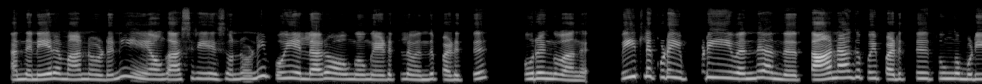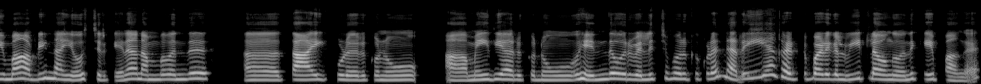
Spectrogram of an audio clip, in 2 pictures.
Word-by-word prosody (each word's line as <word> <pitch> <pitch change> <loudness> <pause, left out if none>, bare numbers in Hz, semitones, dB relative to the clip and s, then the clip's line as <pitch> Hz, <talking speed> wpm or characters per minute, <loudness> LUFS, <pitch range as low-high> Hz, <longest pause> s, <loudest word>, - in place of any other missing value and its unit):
அந்த 235 +1 0
நேரம் 250 +1 +2
ஆன 230 +1 -1
உடனே 235 - -3 0.2
அவுங்க 230 0 -1
ஆசிரியர் 255 0 -4
சொன்னவுடனே 270 +8 -3
போய் 290 0 0
எல்லாரும் 250 +2 +2
அவுங்க, 240 -1 -2
அவுங்க 225 0 -2
எடத்துல 230 +2 -5
வந்து 220 +4 -2
படுத்து 215 +3 -2 0.5
உறங்குவாங்க. 250 -8 +1 0.4
வீட்ல 370 +5 +2
கூட 340 +1 +1
இப்பிடி 310 +6 -3 0.3
வந்து 270 +4 0
அந்த 245 -4 0 0.2
தானாகப் 300 +8 +6
போய் 285 -2 -4
படுத்துத் 250 +2 -1
தூங்க 265 0 0
முடியுமா! 240 +1 +2
அப்பிடின்னு 255 +4 0
நான் 220 -3 0
யோசிச்சிருக்கேன். 210 -4 -5
ஏனா 250 - +4
நம்ம 225 0 -2
வந்து 235 +3 -1 0.7
அ. - - 0 0.3
தாய்கூட 220 +1 +4
இருக்கணும், 205 +1 -3 0.4
அ. - - +4 0.2
அமைதியா 225 +3 +1
இருக்கணும். 205 -1 -5 0.3
எந்த 235 +4 -1
ஒரு 240 -2 -1
வெளிச்சமும் 250 +4 -3
இருக்கக் 245 -1 -8
கூடாது. 275 +8 -1
நெறைய 270 - 0 0.2
கட்டுப்பாடுகள் 245 -3 +2
வீட்ல 255 0 +1
அவுங்க 220 -1 0
வந்து 245 +5 -4
கேப்பாங்க. 200 -8 -2
240 Hz, 145 wpm, -23 LUFS, 220-265 Hz, 0.7 s, தானாகப்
